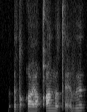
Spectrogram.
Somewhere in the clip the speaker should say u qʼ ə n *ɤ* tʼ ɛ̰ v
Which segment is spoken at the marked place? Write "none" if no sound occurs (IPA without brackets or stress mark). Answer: ɤ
